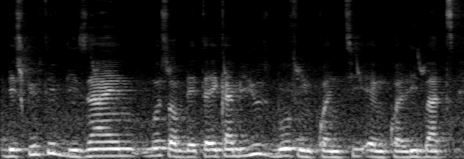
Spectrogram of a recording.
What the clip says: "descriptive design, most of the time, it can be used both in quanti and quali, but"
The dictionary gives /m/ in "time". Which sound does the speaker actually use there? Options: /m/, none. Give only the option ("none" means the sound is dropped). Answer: none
